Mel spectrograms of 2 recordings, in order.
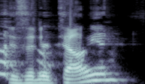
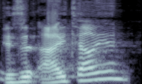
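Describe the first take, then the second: First: "Italian" started with the i of it; short-I "Italian". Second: "Italian" started like the word eye; long-I "Italian". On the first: Trying out the corrected pronunciation, "Italian" as ih-TAL-yun. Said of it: "Am I, am I good there?". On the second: Checking which pronunciation is right, "Italian" as eye-TAL-yun. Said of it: "Do you say Italian?". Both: Shown as a demonstration.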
